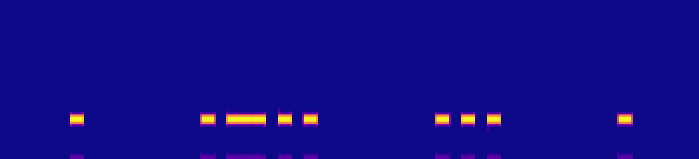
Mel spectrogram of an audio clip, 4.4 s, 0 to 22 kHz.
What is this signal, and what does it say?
Morse code, heard as a keyed tone, about 15 wpm, spaced as for 8 wpm, 1000 Hz. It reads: ELSE
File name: qotdfiles / 8wpm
